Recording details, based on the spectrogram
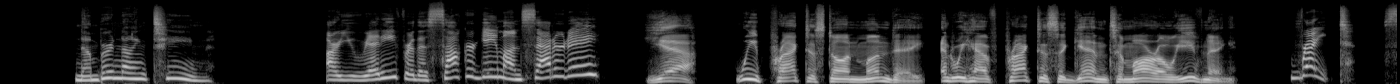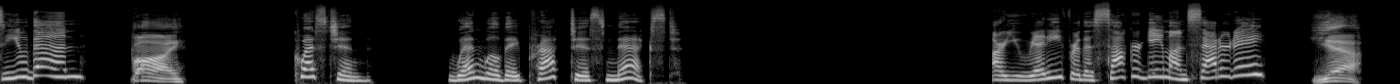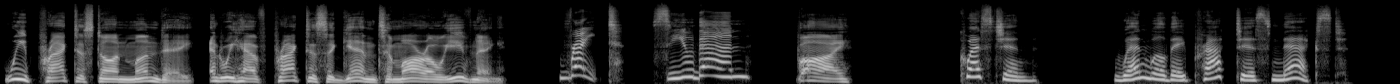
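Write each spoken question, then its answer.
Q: When will they practice next?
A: Tomorrow evening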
